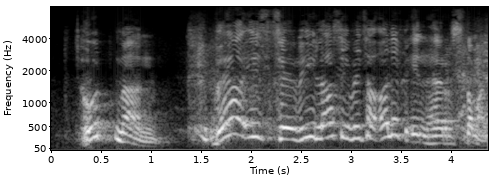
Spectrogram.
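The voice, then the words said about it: Strange Scottish-German mixed accent. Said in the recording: “That's a very strange accent you've got there ... I was born in Edinburgh, but I studied in Heidelberg.”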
